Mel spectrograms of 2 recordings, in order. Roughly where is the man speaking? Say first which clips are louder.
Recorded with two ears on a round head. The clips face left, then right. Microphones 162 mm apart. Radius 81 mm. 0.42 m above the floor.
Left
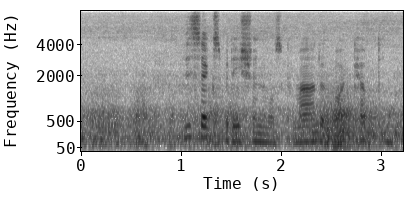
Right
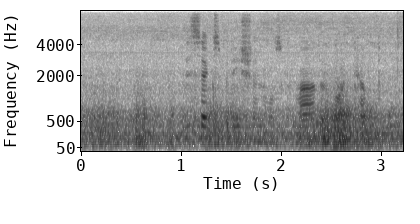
Left 4 dB; left.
